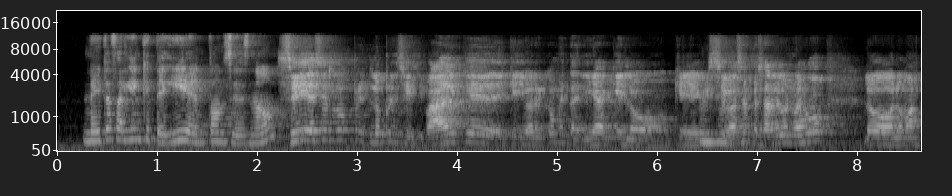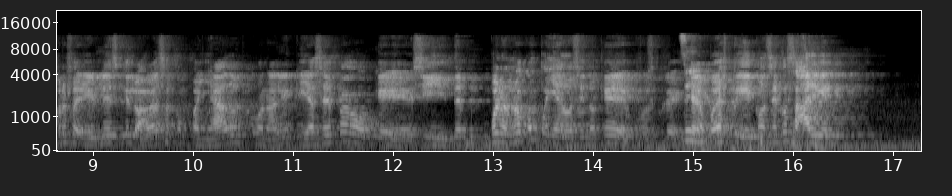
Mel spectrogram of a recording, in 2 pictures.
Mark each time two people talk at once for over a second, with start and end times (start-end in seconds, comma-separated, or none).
none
